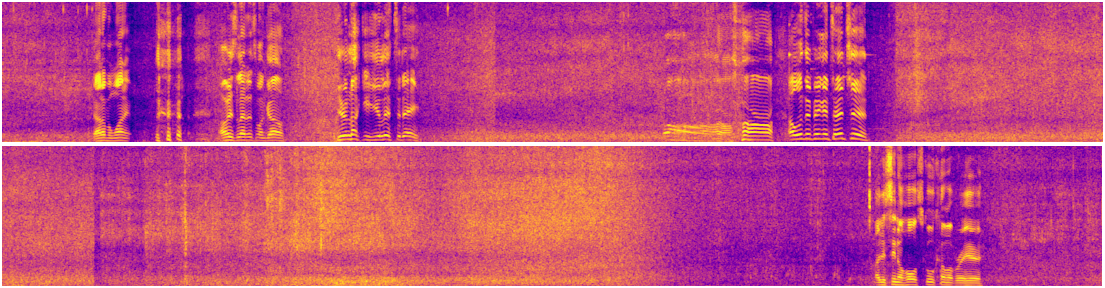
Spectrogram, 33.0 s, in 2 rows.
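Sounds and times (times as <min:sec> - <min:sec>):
ocean waves washing in: 0:00.0 - 0:33.0.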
